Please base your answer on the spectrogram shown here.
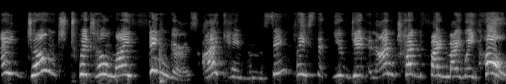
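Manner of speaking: high, loud yell. A girl trying to find her way home answers the one scolding her, yelling. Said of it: "Are you yelling at me?".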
